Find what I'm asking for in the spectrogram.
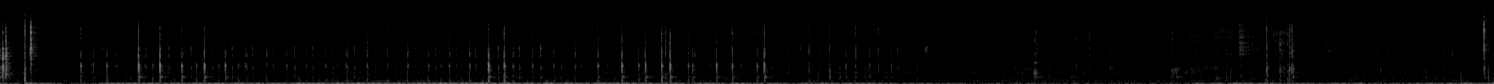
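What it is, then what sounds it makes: Carved wooden incense box. Fingertips tap the carved side of a long, hollow wooden incense box held at an angle, making quick, dry, irregular clicks that die away almost at once. The taps come in uneven flurries over a low background hum, quieting slightly near the middle before picking up again.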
